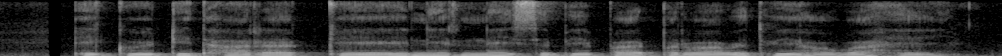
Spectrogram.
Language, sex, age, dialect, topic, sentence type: Magahi, male, 18-24, Central/Standard, banking, statement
